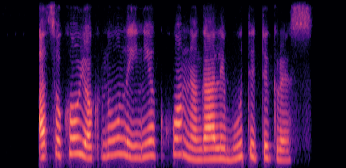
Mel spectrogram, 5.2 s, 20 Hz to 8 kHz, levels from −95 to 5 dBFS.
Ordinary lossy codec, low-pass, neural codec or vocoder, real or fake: Opus, 24 kbps; 7.2 kHz; codec, 16 kHz, 0.4 kbps, LongCat-Audio-Codec; fake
